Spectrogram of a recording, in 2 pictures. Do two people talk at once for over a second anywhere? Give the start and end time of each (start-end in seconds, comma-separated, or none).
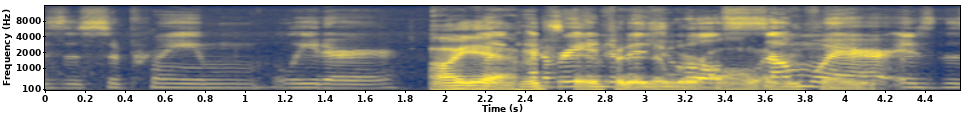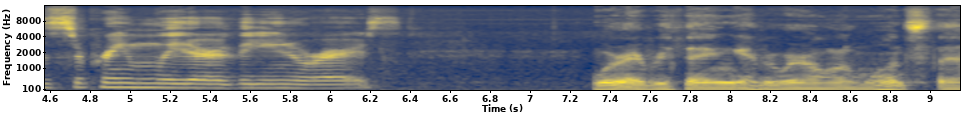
2.2-4.2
